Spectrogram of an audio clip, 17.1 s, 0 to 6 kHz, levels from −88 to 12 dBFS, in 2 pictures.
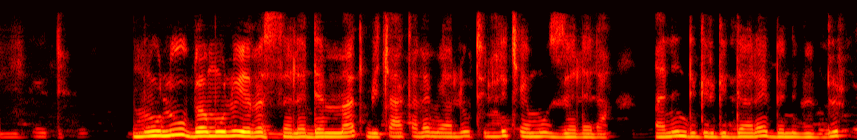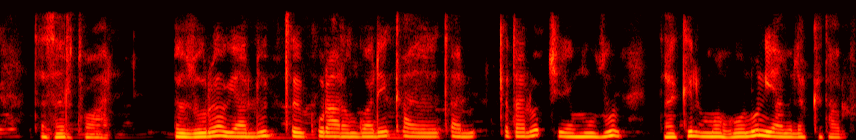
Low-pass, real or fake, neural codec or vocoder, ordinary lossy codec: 5.4 kHz; fake; autoencoder, 48 kHz, 128 numbers a frame, DAC-VAE, trained on Japanese speech; MP3, 48 kbps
